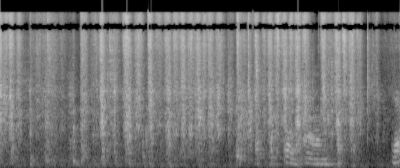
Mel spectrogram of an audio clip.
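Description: Wood scraping and rubbing in quick, repeated strokes, dense for about the first five seconds and thinning out after.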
